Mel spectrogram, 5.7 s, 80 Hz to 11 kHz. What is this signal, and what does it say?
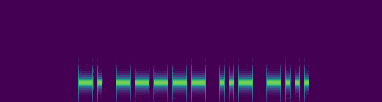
Morse code, heard as a keyed tone, about 17 wpm, 700 Hz. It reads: N0UB
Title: USA Call Signs - 4 Characters - Repeated 2x - 17wpm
